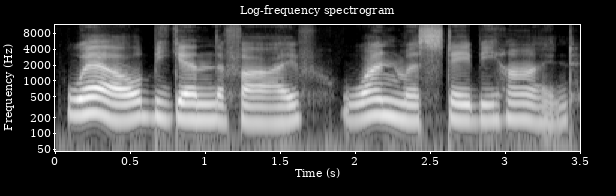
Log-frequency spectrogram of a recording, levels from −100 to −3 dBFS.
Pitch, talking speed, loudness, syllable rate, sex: 185 Hz, 135 wpm, -17 LUFS, 3.5 syllables/s, female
